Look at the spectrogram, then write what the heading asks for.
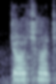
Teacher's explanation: फिर जो middle portion मैंने आपको बताया कि बॉडी ऑफ द टंग, उससे हम च, छ, ज, ये साउंड्स निकालने की कोशिश करते हैं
